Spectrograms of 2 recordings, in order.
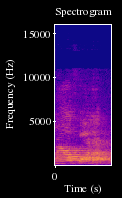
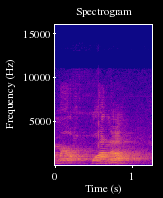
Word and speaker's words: marijuana: something that is called marijuana with an H right cuz in 1937 nobody had to pronounce a j as an age Spanish so Spanish different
